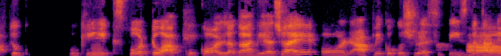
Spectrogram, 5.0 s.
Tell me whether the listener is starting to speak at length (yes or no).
yes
